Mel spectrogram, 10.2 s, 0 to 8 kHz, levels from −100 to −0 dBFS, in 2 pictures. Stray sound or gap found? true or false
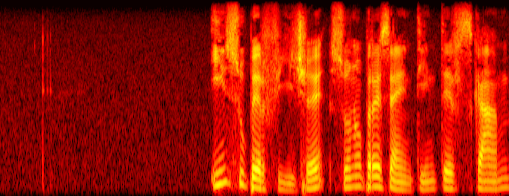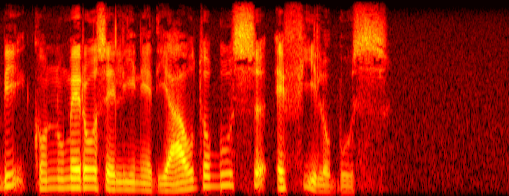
false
